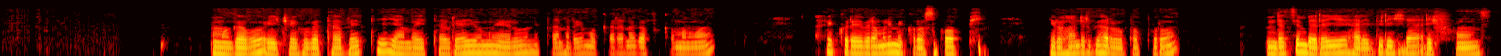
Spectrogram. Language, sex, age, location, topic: Kinyarwanda, male, 18-24, Nyagatare, health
